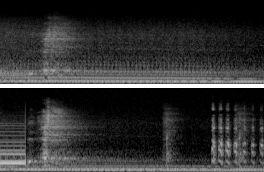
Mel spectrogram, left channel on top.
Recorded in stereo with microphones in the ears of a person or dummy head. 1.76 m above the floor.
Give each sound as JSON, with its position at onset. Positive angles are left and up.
{"t": 0.3, "sound": "a sneeze", "side_deg": -75, "distance_m": 1.8}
